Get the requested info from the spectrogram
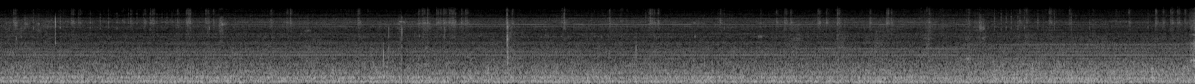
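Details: Steady broadband rumble like machinery or a passing vehicle fills the scene, with faint scattered clicks and no animal voice.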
